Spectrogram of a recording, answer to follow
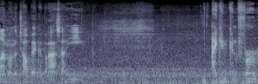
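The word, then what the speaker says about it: açaí: the way while I'm on the topic of assai I can confirm it's pronounced assai and not any other way that most Americans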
